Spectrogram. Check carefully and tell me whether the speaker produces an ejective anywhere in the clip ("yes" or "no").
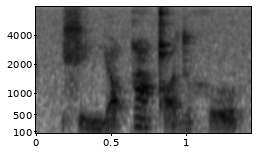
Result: yes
